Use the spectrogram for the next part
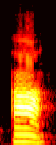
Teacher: It's a very open sound. In Portuguese, the vowel A, Brazilian Portuguese, is almost very open.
